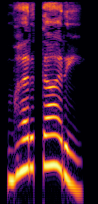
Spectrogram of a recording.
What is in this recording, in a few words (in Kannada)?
"ಬಿರಾದರ", Kannada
